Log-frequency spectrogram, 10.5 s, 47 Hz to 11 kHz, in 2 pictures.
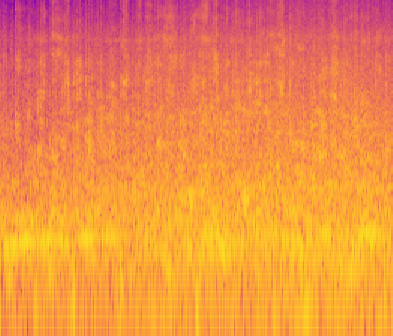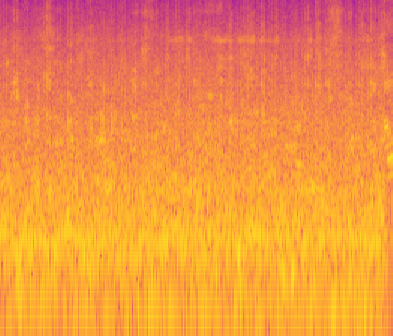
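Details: McCormick-Deering 22-36 tractor from the early 1930s, back running after being a little stiff and loosened up; steady, unbroken low chugging with no knocks or misses over ten seconds, running smoothly and healthy: normal running.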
